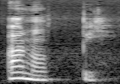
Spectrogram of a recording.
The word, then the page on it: anoppi: [ˈɑnopːi]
